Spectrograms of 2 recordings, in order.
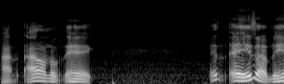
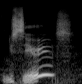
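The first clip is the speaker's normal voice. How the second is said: retold disbelief; 4 dB quieter than usual. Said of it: "I was like".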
